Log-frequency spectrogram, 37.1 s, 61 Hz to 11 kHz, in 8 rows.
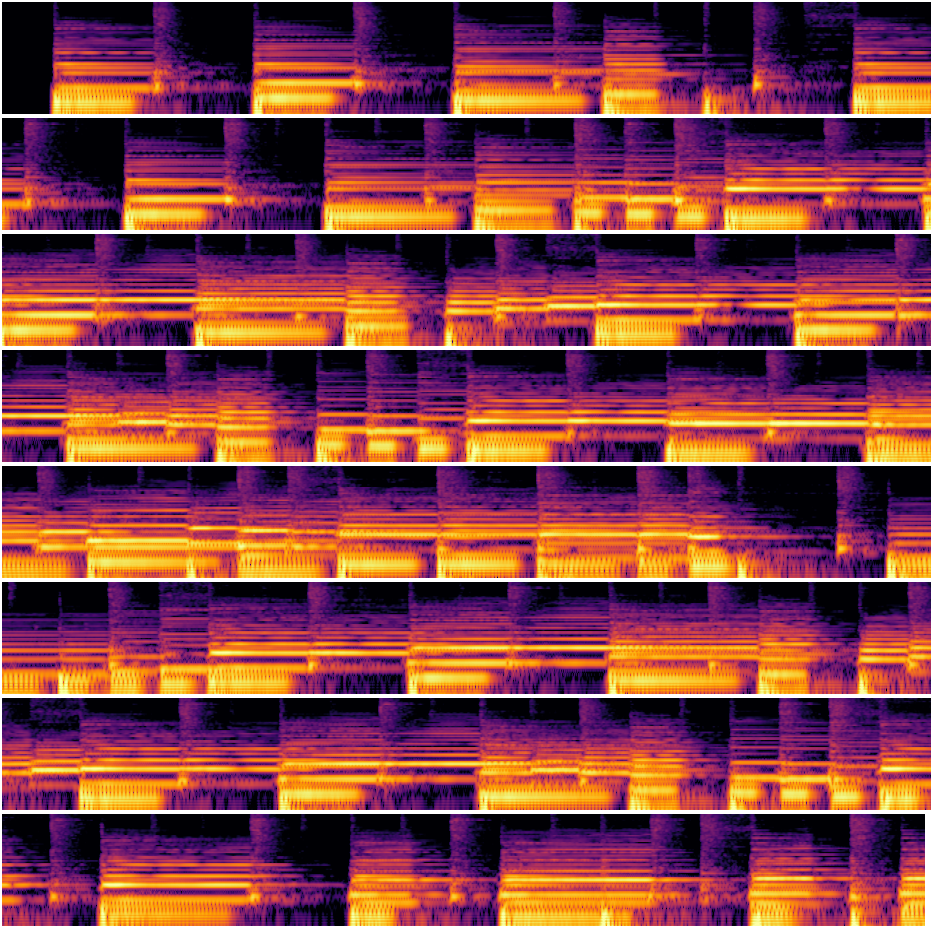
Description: Horn hoch; Melodie-straight; easy beat vol 1 horn new

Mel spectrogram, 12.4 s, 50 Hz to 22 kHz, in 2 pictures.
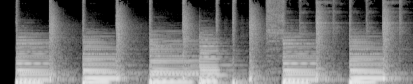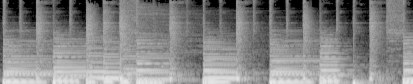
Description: Playalong hoch, Horn; Playalong-straight; easy beat vol 1 horn new

